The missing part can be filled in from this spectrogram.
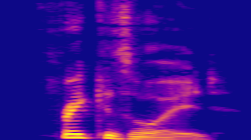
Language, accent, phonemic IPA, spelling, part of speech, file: English, Australia, /ˈfɹiːkəzɔɪd/, freakazoid, adjective / noun, En-au-freakazoid.ogg
- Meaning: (adjective) Freaky; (noun) A freaky person or creature; a freak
